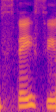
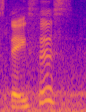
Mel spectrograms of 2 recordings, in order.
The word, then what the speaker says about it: stasis: is the time when Stacy was a thing we were called gray mispronounced stasis as Stacy it's too hard so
